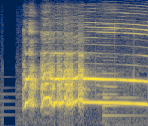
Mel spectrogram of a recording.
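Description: A rooster crowing loudly: one long cock-a-doodle-doo starting about a third of a second in, wavering at first and then ending on a long, level held note.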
